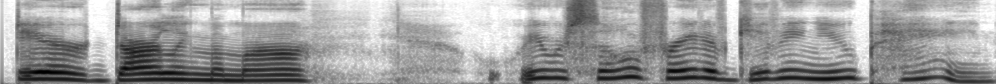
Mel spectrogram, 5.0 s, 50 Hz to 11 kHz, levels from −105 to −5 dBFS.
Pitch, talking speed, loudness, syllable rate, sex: 250 Hz, 130 wpm, -18 LUFS, 4.2 syllables/s, female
